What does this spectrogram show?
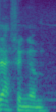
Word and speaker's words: Effingham: I'd say it is Effingham. Be like Birmingham, but effing instead of Birmingham.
